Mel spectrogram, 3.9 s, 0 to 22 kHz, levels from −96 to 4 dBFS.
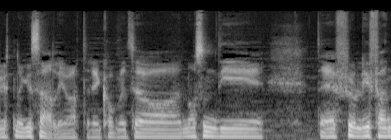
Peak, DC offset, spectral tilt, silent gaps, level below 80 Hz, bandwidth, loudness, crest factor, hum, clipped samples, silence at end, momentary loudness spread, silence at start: -4 dBFS; under 0.1%; -4.5 dB/octave; none; -50 dBFS; 16 kHz; -21 LUFS; 18 dB; none; under 0.1%; 0 s; 11 LU; 0 s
